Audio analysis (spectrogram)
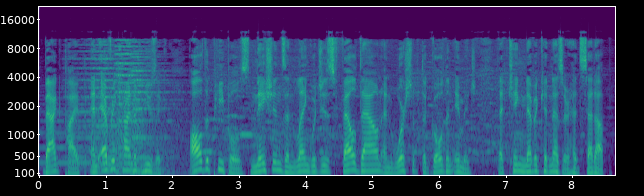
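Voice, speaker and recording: An actor serving as a solemn storyteller, narrating ancient scripture in a measured, formal way. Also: male voice, medium pitch, expressive, natural voice. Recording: music under the voice.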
